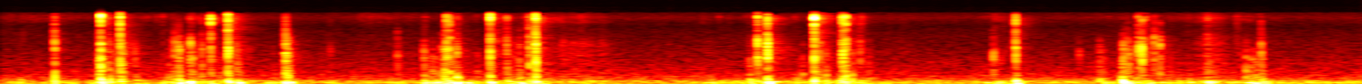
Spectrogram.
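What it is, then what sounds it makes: Plastic rhinestone sticker sheet. Long acrylic nails tap quickly on a flat sheet of faceted plastic rhinestone gem stickers. Sharp, bright little clicks come in uneven bursts, each snapping off instantly, over a quiet low hum.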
